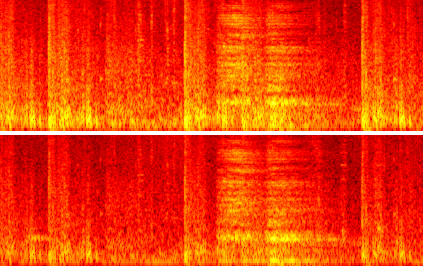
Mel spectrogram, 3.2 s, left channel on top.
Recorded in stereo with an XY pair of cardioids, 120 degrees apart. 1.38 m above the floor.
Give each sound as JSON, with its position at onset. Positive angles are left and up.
{"t": 1.6, "sound": "breathing", "azimuth_deg": 30, "distance_m": 2.5}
